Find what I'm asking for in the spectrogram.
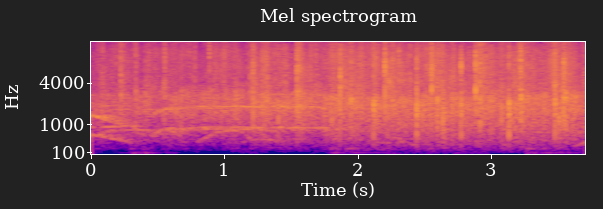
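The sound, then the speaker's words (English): Audience applause as a speaker is introduced: steady, dense clapping that carries on for several seconds at a fairly soft level without letting up. “Please make some noise for Dr. Nick Brown!”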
